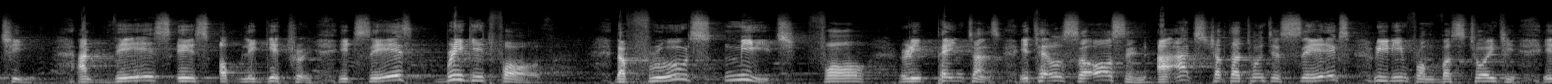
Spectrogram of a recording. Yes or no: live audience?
yes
